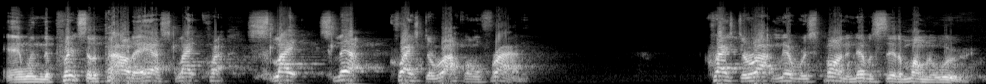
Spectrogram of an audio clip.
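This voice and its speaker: A pastor breaking down sermon clips in a playful, drawling call-and-response manner. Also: male voice, on the high side, expressive, a little slow, bright, forceful tone, reverberant.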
